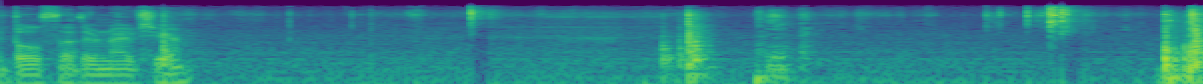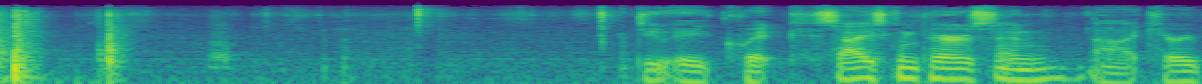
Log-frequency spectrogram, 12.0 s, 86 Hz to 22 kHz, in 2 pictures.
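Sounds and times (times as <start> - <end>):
pocket knives clicking and scraping: 4.9 - 5.5.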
